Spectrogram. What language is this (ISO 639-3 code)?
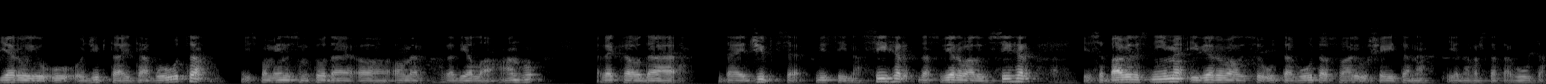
hrv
